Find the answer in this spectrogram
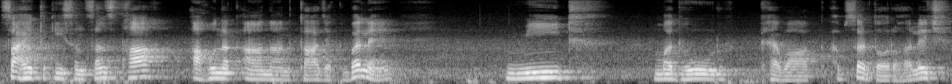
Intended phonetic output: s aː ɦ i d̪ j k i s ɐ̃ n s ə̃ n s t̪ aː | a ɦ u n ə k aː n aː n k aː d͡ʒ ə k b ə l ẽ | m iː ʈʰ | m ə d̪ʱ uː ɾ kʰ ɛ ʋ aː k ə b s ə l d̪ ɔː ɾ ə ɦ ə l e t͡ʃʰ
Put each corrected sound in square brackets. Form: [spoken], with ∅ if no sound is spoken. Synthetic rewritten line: s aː ɦ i [t̪] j k i s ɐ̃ n s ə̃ n s [t̪ʰ] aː | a ɦ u n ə k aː n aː n k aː d͡ʒ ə k b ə l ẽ | m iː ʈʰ | m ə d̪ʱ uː ɾ kʰ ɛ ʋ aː k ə b s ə [ɾ] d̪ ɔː ɾ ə ɦ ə l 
